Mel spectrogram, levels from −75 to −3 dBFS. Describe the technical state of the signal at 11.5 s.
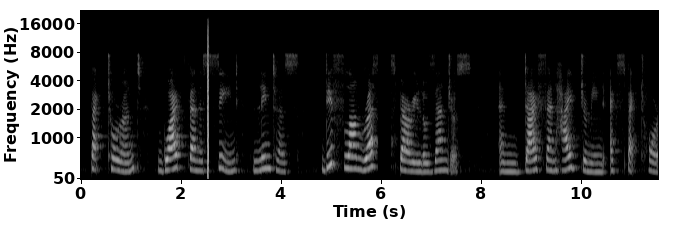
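At 11.5 s the signal is intact, without any audible dropout, distortion or other fault.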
